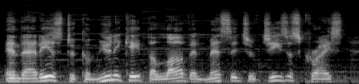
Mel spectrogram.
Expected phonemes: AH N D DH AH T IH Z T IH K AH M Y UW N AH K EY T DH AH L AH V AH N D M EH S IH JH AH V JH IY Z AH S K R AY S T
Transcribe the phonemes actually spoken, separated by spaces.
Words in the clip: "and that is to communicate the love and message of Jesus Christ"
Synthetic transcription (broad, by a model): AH N DH AH T IH Z T IH K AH M Y UW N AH K EY T DH AH L AH V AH N M EH S IH JH AH V JH IY Z AH S K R AY S T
